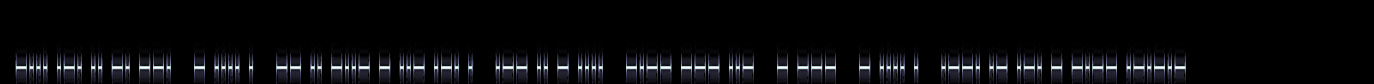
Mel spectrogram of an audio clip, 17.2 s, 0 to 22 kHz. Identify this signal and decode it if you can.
Morse code, heard as a keyed tone, about 28 wpm, 700 Hz. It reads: BRING THE MIXTURE WITH YOU TO THE PARTY.
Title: Sentences from Top 1500 Words 28wpm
